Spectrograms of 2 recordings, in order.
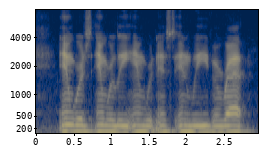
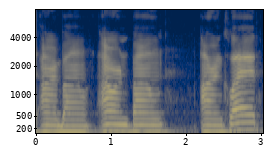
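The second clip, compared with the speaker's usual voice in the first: usual speaking voice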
